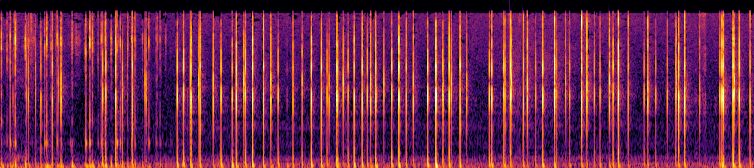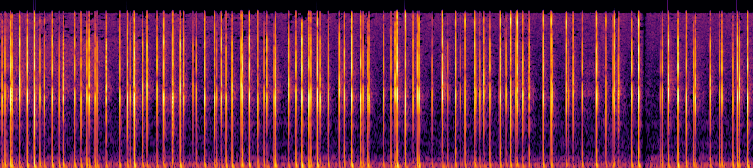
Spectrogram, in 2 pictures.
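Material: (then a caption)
Coated cardboard. Long nails rapidly tap and scratch the coated cardboard cover of a small, flat, closed burgundy passport held in the hands. The clip is a dense, steady stream of quick dry clicks and crackly scrapes, each dying away almost instantly, with a soft low thump under bright scratchy edges.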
